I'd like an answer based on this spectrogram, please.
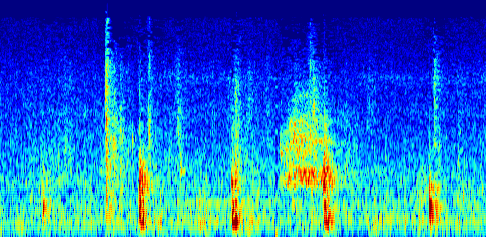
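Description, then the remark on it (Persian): A refrigerator door is pulled open with a few sharp clunks and knocks, followed by a brief rattling shuffle as a bottle of beer is lifted out to drink, then one more soft thud. No one speaks. “بعد میره سر یخچال و یه بطری آبجو بر میداره تا بخوره.”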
